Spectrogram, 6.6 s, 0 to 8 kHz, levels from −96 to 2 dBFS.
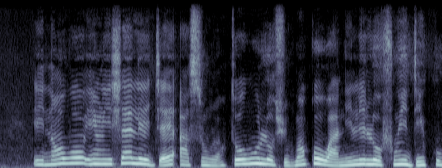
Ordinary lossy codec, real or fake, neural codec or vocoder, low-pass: none; fake; codec, 16 kHz, 4 kbps, FunCodec, trained on Chinese and English, 50 frames a second; none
